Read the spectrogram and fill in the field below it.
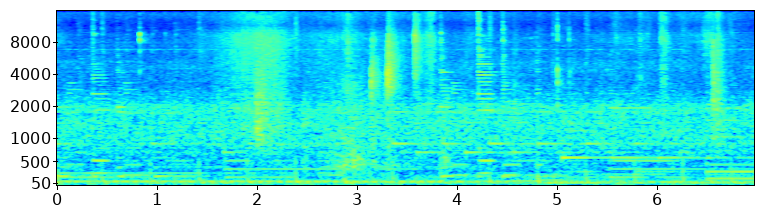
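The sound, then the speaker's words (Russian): An electric fan runs steadily on a 31-degree day, a continuous airy whoosh with a low humming undertone and no change in level, with no one speaking. “А то только вентилятор слышно, как работает.”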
